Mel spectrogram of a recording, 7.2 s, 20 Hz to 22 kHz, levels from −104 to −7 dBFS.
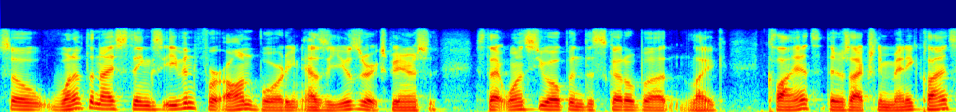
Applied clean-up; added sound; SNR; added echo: none; none; none; none.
